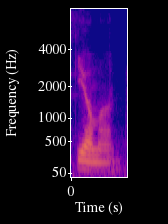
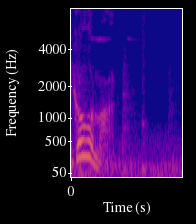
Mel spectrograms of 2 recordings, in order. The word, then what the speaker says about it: Guilmon: That is Guilmon. Yeah, that's what I said. That's not what Guilmon. you said. I said Golemon.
